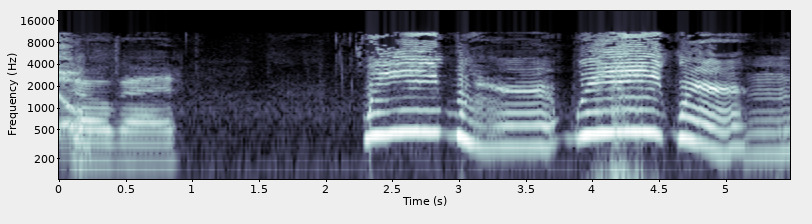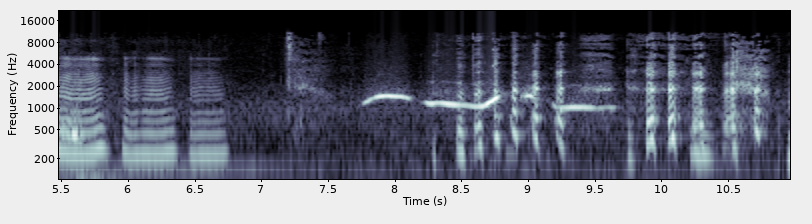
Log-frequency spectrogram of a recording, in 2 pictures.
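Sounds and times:
speech: 0.0 - 1.1, 2.3 - 6.8, 8.4 - 10.9
person whistling a film tune: 7.8 - 9.7
laughter: 8.3 - 10.9.

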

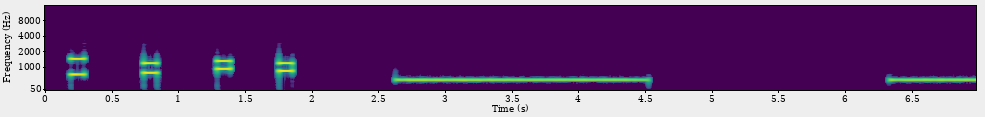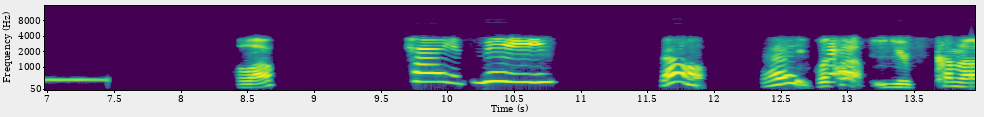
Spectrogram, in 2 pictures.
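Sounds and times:
telephone ringback tones: 2.7 - 4.6, 6.4 - 7.5
speech: 8.5 - 8.8, 9.8 - 10.9, 11.6 - 13.9.

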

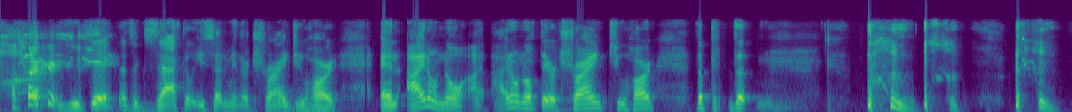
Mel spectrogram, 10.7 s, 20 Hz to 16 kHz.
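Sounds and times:
person coughing harshly: 0.0 - 1.2, 8.7 - 9.6, 10.2 - 10.6
laughter: 0.0 - 1.7
speech: 0.1 - 8.0, 8.7 - 10.6.

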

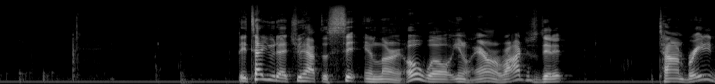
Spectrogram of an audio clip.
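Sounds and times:
person swigging and swallowing bottled water: 0.0 - 2.4, 5.7 - 6.6
steady low electrical hum: 0.0 - 7.1
speech: 2.4 - 5.7, 6.6 - 7.1.

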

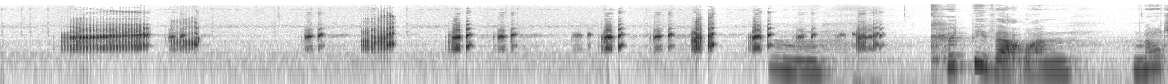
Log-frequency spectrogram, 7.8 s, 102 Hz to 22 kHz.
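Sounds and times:
Pacific tree frog croaking: 0.4 - 1.4, 2.0 - 6.0
speech: 5.2 - 5.7, 6.3 - 7.7.

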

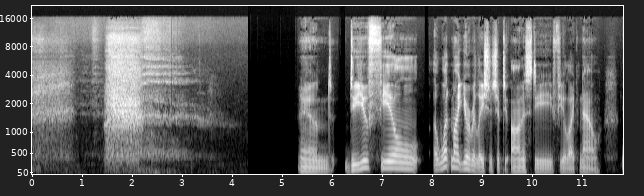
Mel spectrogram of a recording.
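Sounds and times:
deep breaths during a calming exercise: 0.0 - 4.0, 11.4 - 11.8
speech: 5.4 - 11.8.

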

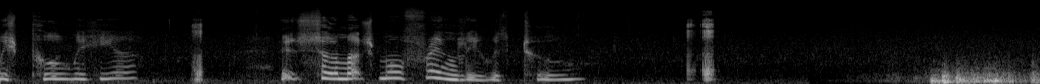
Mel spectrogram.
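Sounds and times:
speech: 0.0 - 2.1, 2.8 - 5.9, 6.9 - 7.2
loud steady wash of rain in a thunderstorm: 0.0 - 10.4
low rumbling thunder in a thunderstorm: 8.9 - 10.4
thunder cracks in a thunderstorm: 9.2 - 10.4.

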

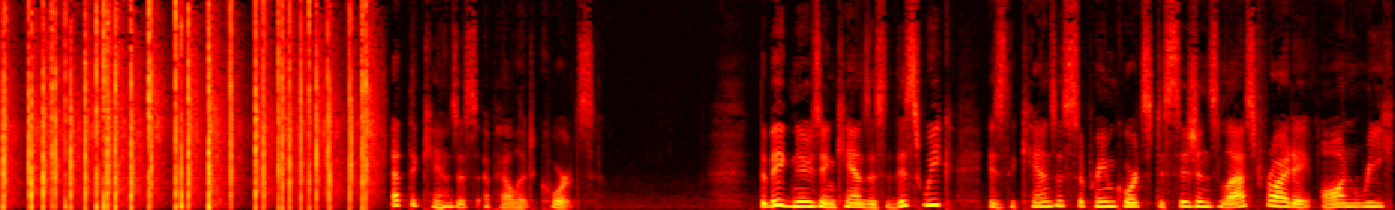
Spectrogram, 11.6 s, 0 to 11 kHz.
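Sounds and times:
firecracker-style fireworks crackling: 0.0 - 3.3
speech: 3.3 - 5.1, 6.4 - 11.6.

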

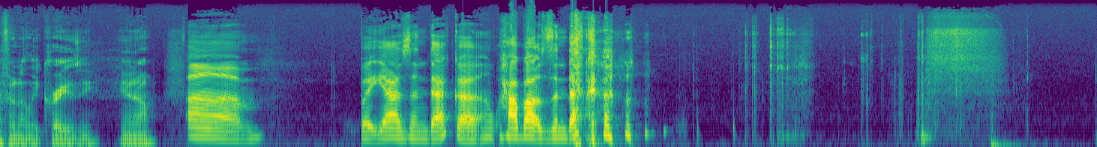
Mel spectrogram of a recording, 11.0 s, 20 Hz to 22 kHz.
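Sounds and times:
speech: 0.0 - 2.7, 3.6 - 6.6
crunchy food being chewed: 7.4 - 9.2.

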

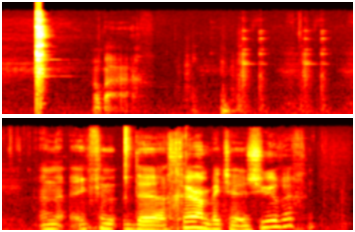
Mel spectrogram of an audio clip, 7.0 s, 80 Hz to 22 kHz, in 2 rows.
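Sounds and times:
glasses clinking in a toast: 0.4 - 0.7, 2.3 - 3.4
speech: 1.0 - 1.5, 3.9 - 6.8.

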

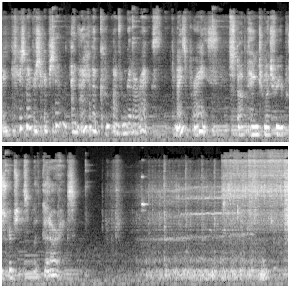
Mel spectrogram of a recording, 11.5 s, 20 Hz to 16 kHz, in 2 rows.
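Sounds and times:
speech: 0.4 - 7.3
faucet running into a sink: 10.1 - 11.4.

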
